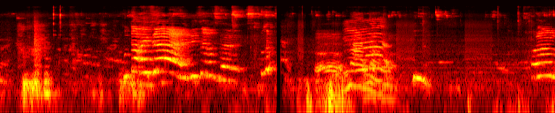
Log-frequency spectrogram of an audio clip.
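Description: Young children squeal and shout playfully close by.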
